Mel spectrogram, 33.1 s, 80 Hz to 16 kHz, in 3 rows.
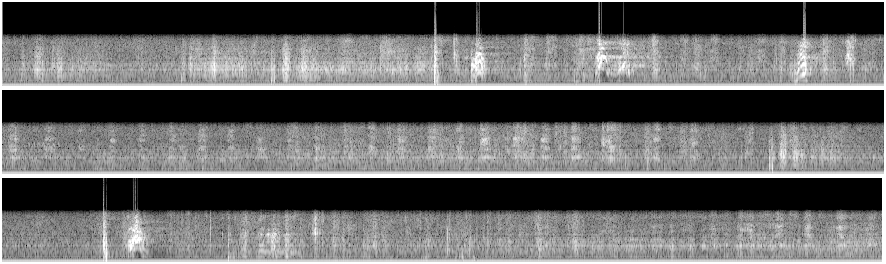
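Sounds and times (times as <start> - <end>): small dog barking: 5.8 - 6.2, 7.4 - 8.1, 9.9 - 10.7, 23.6 - 24.0.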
